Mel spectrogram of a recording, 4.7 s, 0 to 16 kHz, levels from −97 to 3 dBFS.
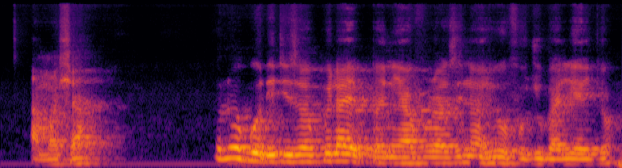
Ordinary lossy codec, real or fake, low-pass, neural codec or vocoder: none; fake; 14.4 kHz; autoencoder, 48 kHz, 128 numbers a frame, DAC-VAE, trained on Japanese speech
